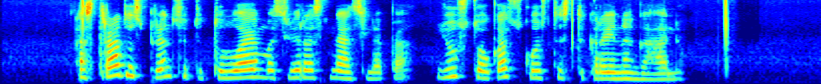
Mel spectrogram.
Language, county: Lithuanian, Marijampolė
